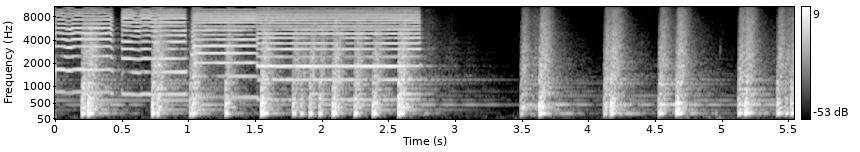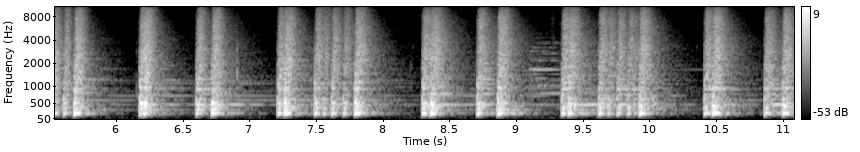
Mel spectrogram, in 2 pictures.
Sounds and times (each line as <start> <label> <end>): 0.0 jeunes musiciens parcourent les rues 2.8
